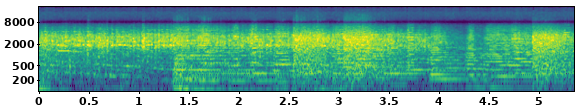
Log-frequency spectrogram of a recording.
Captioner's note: gunshots banging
